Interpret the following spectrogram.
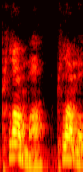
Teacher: whenever you've got an M before a b usually at the end of the word don't pronounce the b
